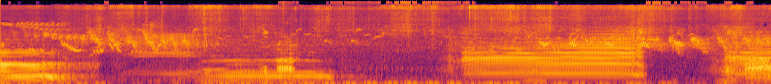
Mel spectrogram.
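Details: Herded cows walking toward green pasture give long, steady moos, each a rich droning tone held for a second or more, with a sharper bellow at the start and faint birdsong behind.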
